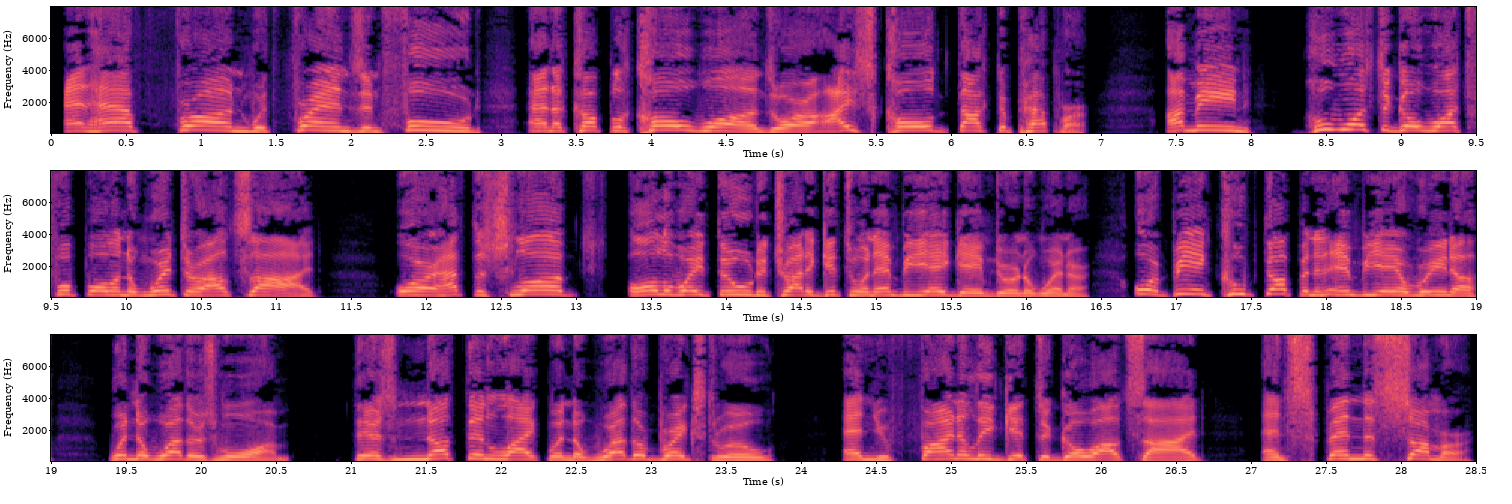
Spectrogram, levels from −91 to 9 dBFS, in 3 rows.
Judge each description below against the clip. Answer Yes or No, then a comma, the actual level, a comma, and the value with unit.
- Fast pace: No, average, 170 wpm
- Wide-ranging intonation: No, average, 4.2 semitones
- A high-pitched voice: Yes, high, 225 Hz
